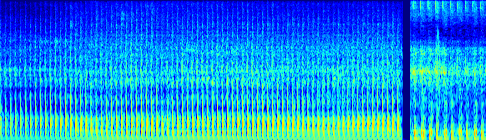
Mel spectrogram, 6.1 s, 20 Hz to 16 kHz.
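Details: 2008-2012 Kawasaki Ninja 250R twin after service with new clusters, still warming up, lavalier mic removed. Quick, even idle pulses at a steady rate with no ticking or misfire gaps. Clean, normal idle.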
